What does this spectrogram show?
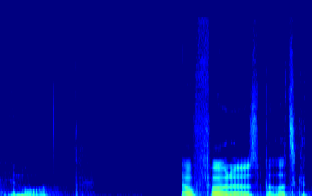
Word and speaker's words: Imola: Is that how you pronounce it? Imola. Imola.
